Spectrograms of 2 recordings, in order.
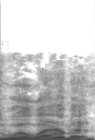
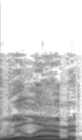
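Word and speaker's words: Willamette: That's Will Ammit. It's it's it's it's Will Ammit is what it is.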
